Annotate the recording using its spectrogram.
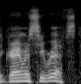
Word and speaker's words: Gramercy Riffs: I'm gonna go with the Warriors, but they always go against, and I can never say this right, so I'm gonna butcher it, but it's like the Gramercy Riffs or the Grandma Cry Riffs.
